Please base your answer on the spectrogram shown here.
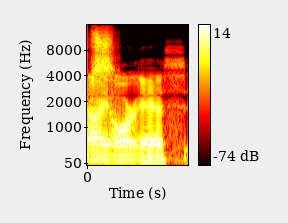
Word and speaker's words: Ayers: AIRS is generally how I tell people, like the plural of air.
